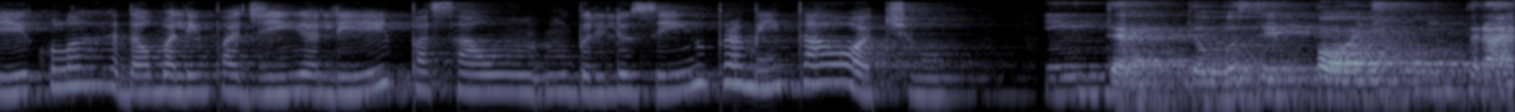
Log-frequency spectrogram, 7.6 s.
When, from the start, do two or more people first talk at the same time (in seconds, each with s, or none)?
none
